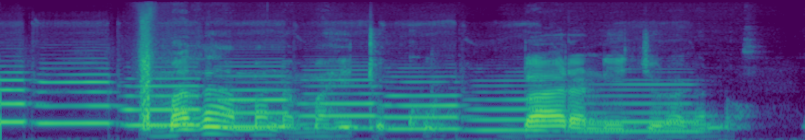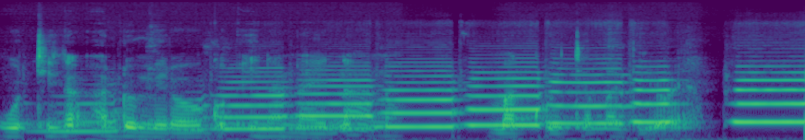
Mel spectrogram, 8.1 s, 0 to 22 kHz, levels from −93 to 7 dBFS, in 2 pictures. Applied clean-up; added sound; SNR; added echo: none; Wind instrument, woodwind instrument; 0 dB; none.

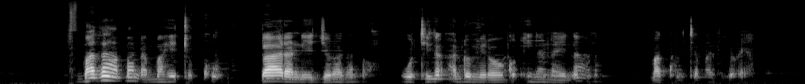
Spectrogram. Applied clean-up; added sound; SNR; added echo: neural mask model DeepFilterNet 3.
